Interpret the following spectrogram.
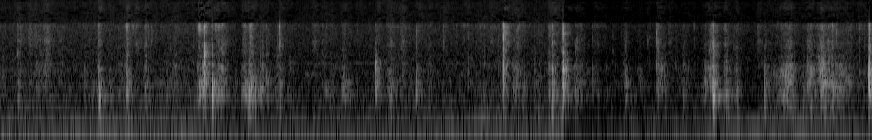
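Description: Scissors cutting into a cardboard parcel and its packing tape: irregular snips and crackles.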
